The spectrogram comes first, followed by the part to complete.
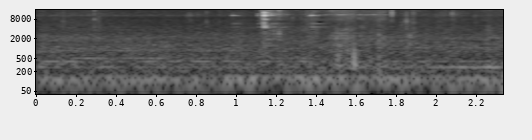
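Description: A steady low hum, with a couple of faint metallic clinks from horse tack a little past a second in.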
